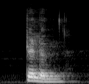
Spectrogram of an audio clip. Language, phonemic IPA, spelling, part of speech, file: Dutch, /ˈpɪlə(n)/, pillen, verb / noun, Nl-pillen.ogg
- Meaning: plural of pil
